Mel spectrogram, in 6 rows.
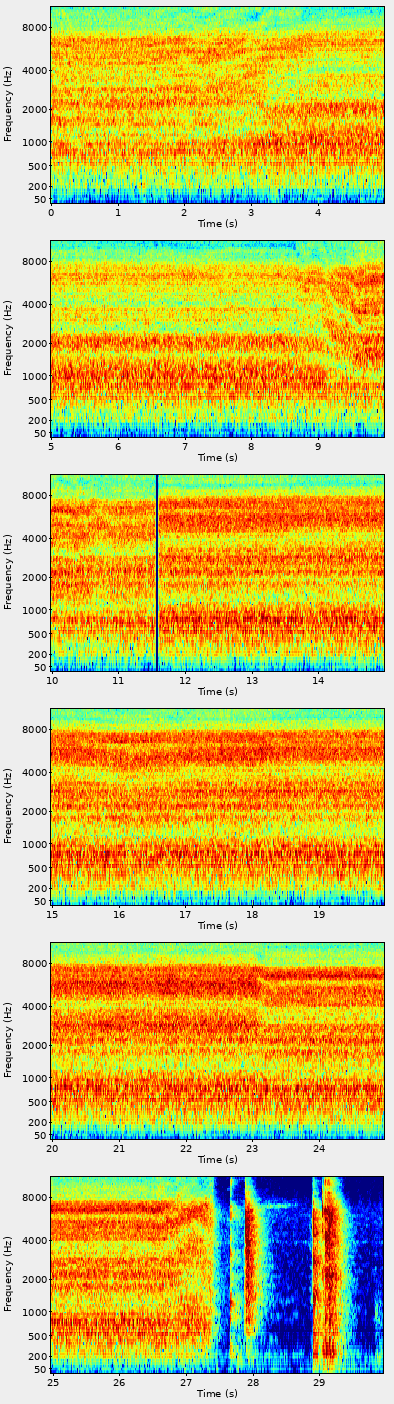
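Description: Handheld gas torch burning with a steady hiss, its tone shifting a few times. The hiss cuts off about 27 seconds in, followed by two short knocks.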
